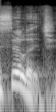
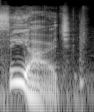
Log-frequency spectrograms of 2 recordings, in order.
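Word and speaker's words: sillage: It's got crazy silage." No, it's actually pronounced seage.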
